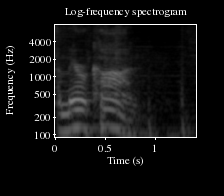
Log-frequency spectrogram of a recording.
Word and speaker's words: Amir Khan: Because Americans, the way they pronounce Amir Khan, they say Amir Khan, which phonetically is the same as saying A con, right?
